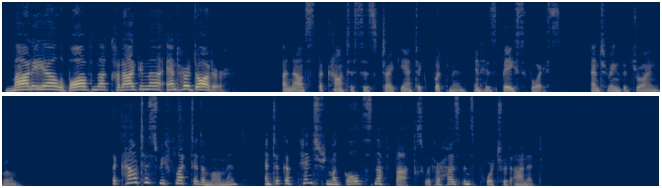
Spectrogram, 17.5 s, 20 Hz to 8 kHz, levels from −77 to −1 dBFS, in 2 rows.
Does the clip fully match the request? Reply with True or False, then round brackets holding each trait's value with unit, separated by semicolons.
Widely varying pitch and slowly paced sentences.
True (8.3 semitones; 130 wpm)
